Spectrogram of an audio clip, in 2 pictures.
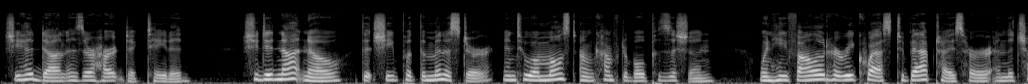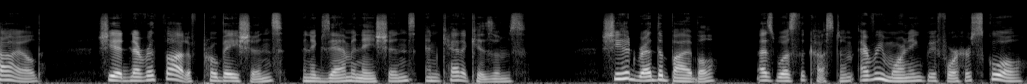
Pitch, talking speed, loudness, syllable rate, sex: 175 Hz, 165 wpm, -18 LUFS, 5.0 syllables/s, female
